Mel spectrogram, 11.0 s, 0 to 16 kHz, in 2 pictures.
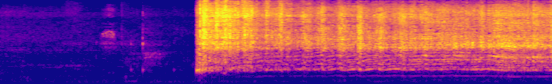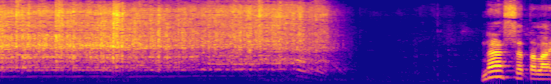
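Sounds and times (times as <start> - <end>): electric blender running: 2.0 - 9.1
motor winding down: 2.0 - 9.1.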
